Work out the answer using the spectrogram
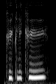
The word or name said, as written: kykliky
